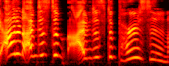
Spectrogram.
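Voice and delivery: high, loud embarrassed squeal; bashful high-pitched protest; flustered squeal. Real, not acted. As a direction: squeak it out, caught off guard by praise.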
